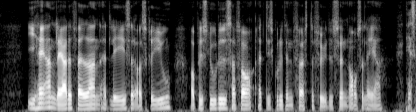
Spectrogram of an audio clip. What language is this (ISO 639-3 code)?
dan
